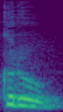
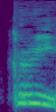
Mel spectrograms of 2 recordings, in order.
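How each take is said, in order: First: The syllable ends in an 'oo' vowel. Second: The syllable ends in an 'ee' vowel. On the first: The speaker calls it wrong. "ना कि क्रू" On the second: The speaker calls it right. "इसका जो sound होता है वो क्री है"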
